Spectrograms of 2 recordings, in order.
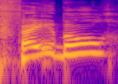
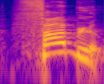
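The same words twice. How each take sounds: First: It is said with an English accent. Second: It is said with a French accent.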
